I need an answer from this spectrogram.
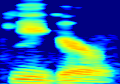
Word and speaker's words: Giger: pronounced Giger.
